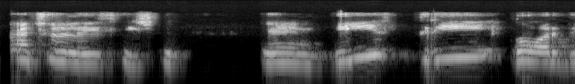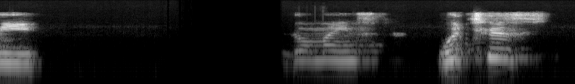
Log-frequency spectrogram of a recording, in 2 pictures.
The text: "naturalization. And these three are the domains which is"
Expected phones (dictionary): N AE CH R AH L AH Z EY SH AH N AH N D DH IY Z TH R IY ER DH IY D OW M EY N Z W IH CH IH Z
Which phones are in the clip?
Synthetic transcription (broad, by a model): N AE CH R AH L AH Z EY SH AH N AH N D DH IY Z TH R IY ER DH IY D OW M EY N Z W IH CH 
